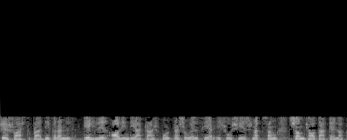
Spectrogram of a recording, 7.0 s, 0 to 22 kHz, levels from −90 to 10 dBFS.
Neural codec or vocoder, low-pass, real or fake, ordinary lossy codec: none; 3.6 kHz; real; none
